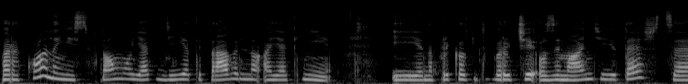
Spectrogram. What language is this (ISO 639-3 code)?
ukr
